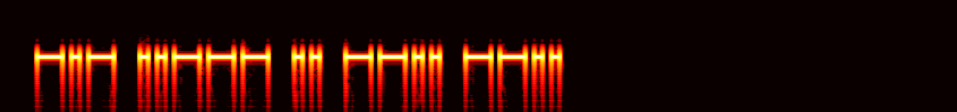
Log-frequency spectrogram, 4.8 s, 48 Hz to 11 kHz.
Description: Morse code, heard as a keyed tone, about 28 wpm, 700 Hz. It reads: K2IZZ
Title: USA Call Signs - 5 Characters - Repeated 2x - 28wpm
